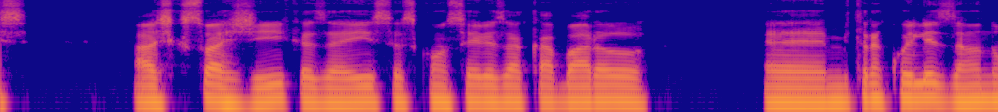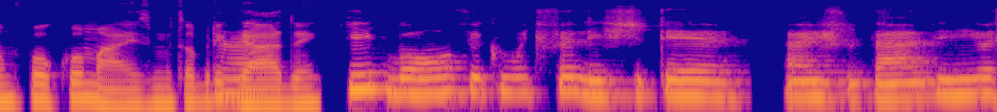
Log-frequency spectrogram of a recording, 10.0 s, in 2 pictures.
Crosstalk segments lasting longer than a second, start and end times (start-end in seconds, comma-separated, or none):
none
